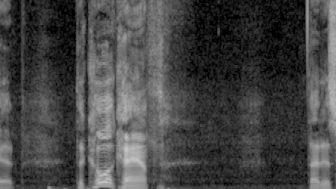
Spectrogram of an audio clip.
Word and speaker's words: coelacanth: the coelacanth which is not pronounced kolentkoken as i have always wanted to say it the koakanth that is coelacanth uh is an ancient fish that was thought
